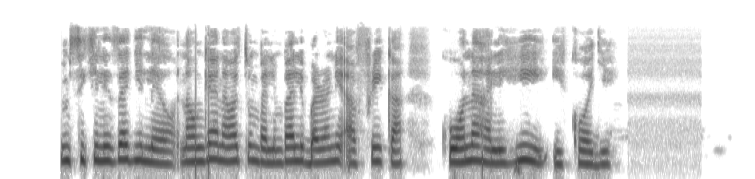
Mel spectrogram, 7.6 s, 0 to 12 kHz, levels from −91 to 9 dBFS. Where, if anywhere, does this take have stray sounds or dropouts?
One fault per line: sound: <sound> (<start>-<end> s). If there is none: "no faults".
no faults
